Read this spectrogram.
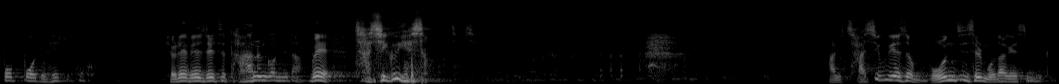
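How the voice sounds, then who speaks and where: A man's voice: on the high side, sing-song, slow, long pauses, a little mellow. A middle-aged male pastor preaching a sermon in a conversational, humorous way. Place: church sanctuary. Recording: long hall reverb.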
